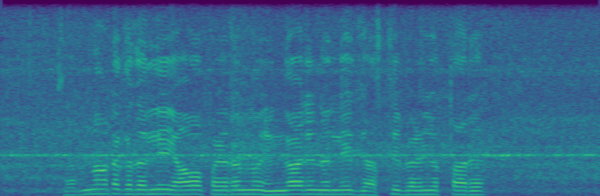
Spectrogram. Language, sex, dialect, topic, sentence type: Kannada, male, Dharwad Kannada, agriculture, question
